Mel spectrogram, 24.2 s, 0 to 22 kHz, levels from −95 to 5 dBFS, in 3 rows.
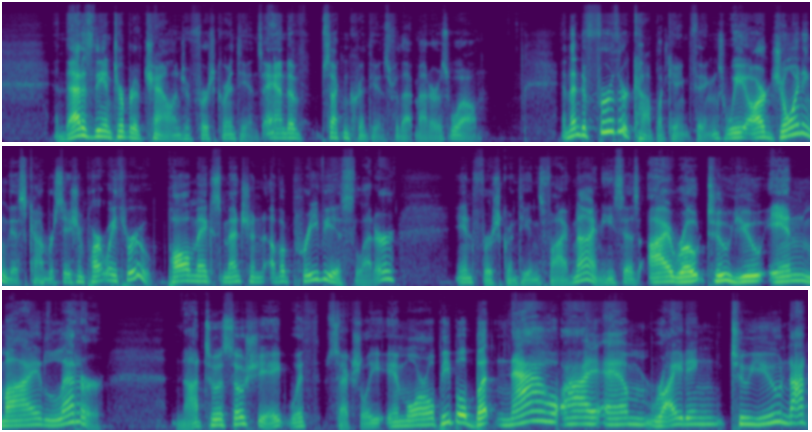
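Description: Just after "that is the interpretive", at 1.67 to 1.69 s, comes the first lost packet rebuilt from error correction. A 20 ms packet never arrived, and the decoder played the low-bitrate copy carried in the next packet. There is no gap, only a brief roughened, noisier patch. On a spectrogram it shows as a short stretch of grainier, less defined texture with no break in the waveform. A second single-packet repair follows at 4.07 s.

From 4.11 to 4.15 s comes the first short concealed packet loss. About 20 ms arrived too late, and the receiver extended the preceding sound to fill the hole before blending back. It is heard as a momentary smear or wobble. A longer 60 ms rebuilt stretch follows immediately at 4.15 to 4.25 s, prolonging the rough patch.

At 14.81 to 14.83 s, between "says I" and "to you in my", another 20 ms packet is rebuilt from error correction, again a short grainy blip rather than a dropout.

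From 16.91 to 16.97 s there is a 40 ms concealed loss. Overlapping its end, at 16.95 to 17.01 s just after "to you in my", 40 ms is rebuilt from error correction. Together they make one smeared, then rough, moment.

At 19.49 to 19.63 s, 80 ms is rebuilt, a coarser, noisier span with a mottled spectrogram texture.

From 21.71 to 21.77 s, 36 ms is concealed by extrapolation, with its final 20 ms (21.75 to 21.77 s) rebuilt from error correction.

At 23.15 to 23.33 s comes the longest repair, 100 ms of rebuilt audio heard as an extended rough, hissy stretch with a continuous waveform.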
